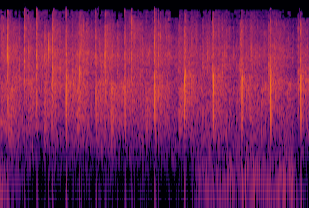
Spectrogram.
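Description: A crowd applauds with steady, dense clapping, sharp individual claps popping out above the wash of hands at a fairly even pace, moderately loud and without any talking.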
